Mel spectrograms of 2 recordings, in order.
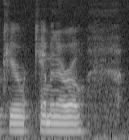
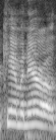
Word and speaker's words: Caminero: But now, Junior Caminero, I think it's pronounced Junior Caminero, is absolutely the best third baseman.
